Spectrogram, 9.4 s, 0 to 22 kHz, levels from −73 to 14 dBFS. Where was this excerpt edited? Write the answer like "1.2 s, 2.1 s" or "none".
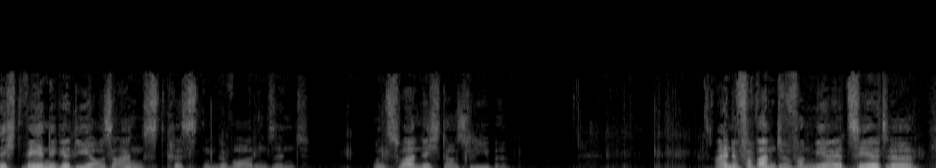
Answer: none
